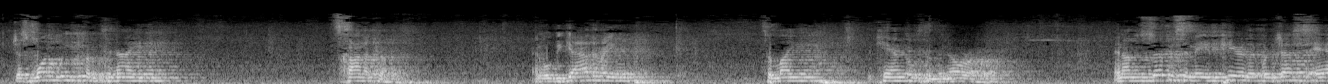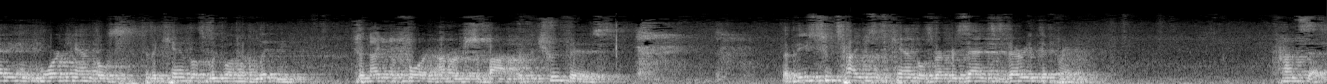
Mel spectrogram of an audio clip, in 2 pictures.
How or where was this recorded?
large echoing room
